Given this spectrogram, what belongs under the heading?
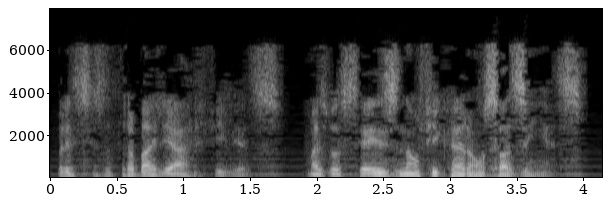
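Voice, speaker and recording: A man playing a tired, serious father who talks calmly and firmly in an audio drama. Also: on the low side, normal speed. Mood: reassuring. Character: troubled father, middle-aged, tired and serious. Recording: dull lo-fi audio, faint music.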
